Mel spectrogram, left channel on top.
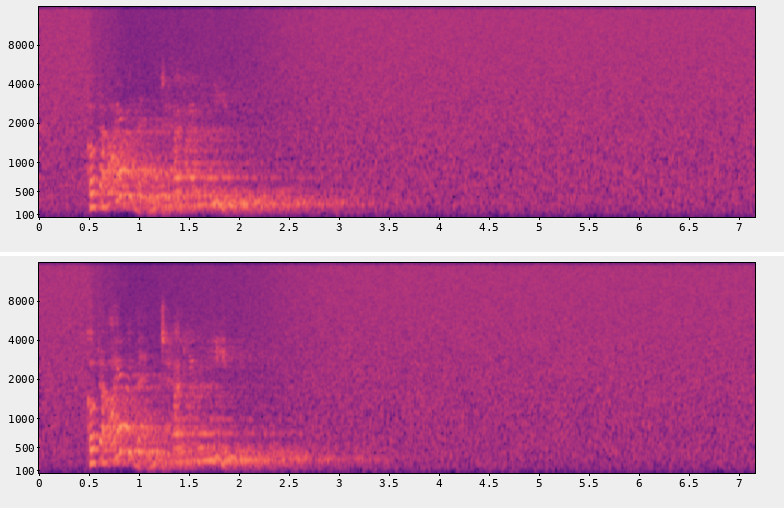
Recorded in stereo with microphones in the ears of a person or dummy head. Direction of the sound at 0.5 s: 10° right (ahead or behind).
